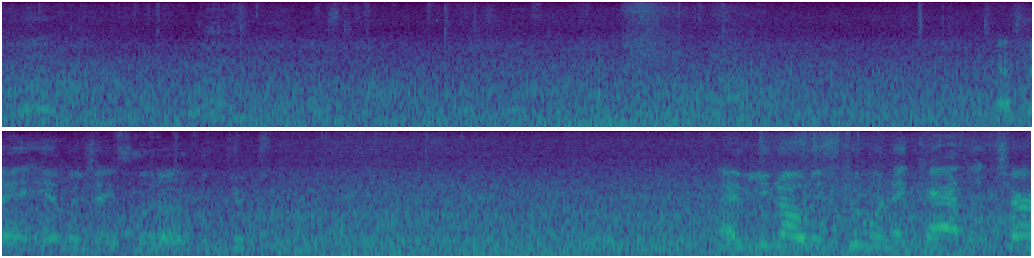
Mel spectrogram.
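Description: City traffic hums in the background.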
